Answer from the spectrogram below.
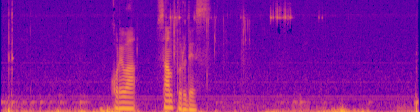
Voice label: voice, noise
